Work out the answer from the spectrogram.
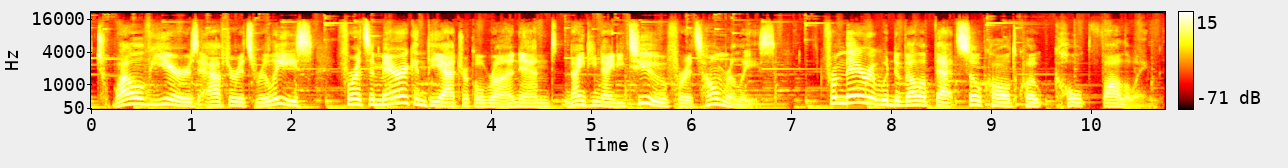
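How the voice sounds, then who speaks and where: A man hosting a film review show, reading a scripted review with wry, animated asides. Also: fairly high pitch. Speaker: film review podcast host.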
